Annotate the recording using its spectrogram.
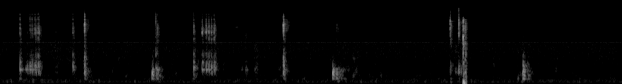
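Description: Computer mouse clicking and its scroll wheel ticking: a dozen or so short, irregular clicks, the sharpest about four and a half seconds in.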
